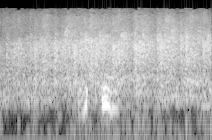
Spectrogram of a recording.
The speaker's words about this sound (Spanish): Mire cómo aplaude la señora, sí. Está. Cuando está muy entusiasta.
